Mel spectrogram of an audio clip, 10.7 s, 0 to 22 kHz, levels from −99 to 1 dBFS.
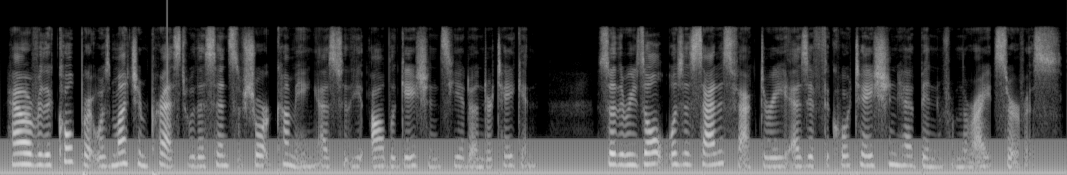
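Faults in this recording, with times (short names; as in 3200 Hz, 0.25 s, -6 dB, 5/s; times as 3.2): buzz 60 Hz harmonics 13 -30 dBFS
1.68 pop -5 dBFS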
